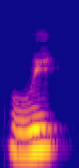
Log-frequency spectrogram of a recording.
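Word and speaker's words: وِ: Waw avec kasra, c'est oui. C'est comme un oui en français. C'est exactement ça.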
